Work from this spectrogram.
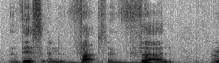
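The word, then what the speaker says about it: ذال: So the dhal, as we've now mentioned a few times, is the voiced English TH, so it's a buzzing sound, produced in words like this and that, so dhal.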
